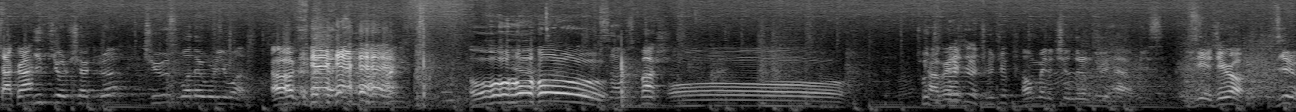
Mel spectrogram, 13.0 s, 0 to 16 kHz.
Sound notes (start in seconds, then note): 2.8 laughs; 9.4 speaking foreign language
